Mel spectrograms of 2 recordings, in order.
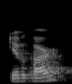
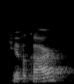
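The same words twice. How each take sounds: Both takes have the same delivery.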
